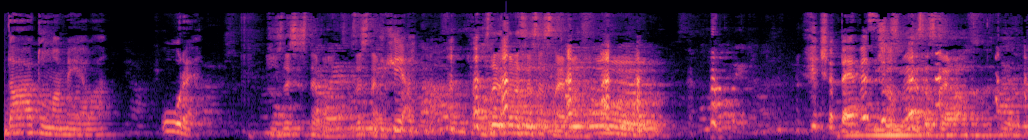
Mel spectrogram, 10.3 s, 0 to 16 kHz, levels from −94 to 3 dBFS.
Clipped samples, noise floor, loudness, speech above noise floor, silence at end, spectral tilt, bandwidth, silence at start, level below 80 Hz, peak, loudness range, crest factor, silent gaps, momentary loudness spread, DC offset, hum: under 0.1%; -50 dBFS; -18 LUFS; 31 dB; 0 s; -4.5 dB/octave; 11.5 kHz; 0.05 s; -56 dBFS; 0 dBFS; 9 LU; 20 dB; none; 15 LU; under 0.1%; none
